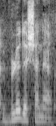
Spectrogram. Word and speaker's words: Bleu de Chanel: Bleu Chanel? – Bleu de Chanel. That's the proper pronunciation.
